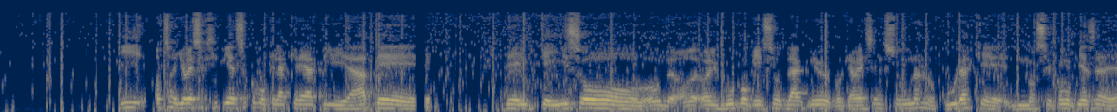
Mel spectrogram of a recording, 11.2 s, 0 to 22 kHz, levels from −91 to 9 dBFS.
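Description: Overdone noise removal runs through the whole speech clip: the suppressor was set so aggressively that bands near its noise estimate are pulled down or muted along with quiet speech detail, leaving a lowered background broken into twinkling specks. From 4.14 to 4.30 s there is a digital broadcast dropout, where the receiver muted after losing valid data. The sound fades out over about 20 ms and returns later, with roughly 85 ms of programme missing, which fits two lost frames.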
